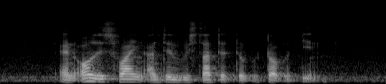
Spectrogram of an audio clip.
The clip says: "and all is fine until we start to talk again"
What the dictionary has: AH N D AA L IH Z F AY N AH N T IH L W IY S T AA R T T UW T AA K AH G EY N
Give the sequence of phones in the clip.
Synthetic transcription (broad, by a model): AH N AA L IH S F AY N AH N T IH L W IY S T AA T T T UW T AA K AH G EY N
